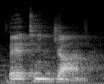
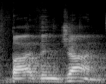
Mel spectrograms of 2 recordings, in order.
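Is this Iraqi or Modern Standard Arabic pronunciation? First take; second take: Iraqi; Standard. First: It is said in the Iraqi dialect. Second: It is said in Modern Standard Arabic.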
